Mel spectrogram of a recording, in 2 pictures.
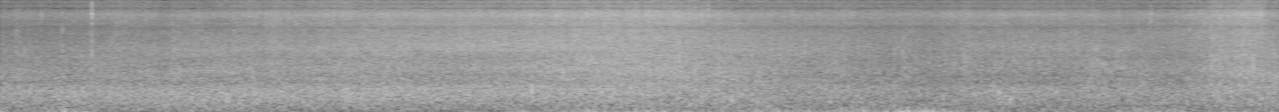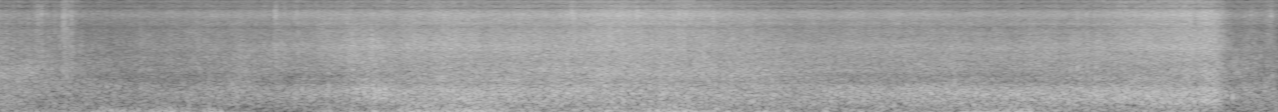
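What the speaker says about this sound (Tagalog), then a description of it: "Kahit walang hangin, malalaki yung alon." Large ocean waves at sea, heard from a fishing boat, make a constant loud wash of surf mixed with wind buffeting the microphone, swelling stronger toward the end.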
